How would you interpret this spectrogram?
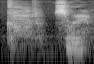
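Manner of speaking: whispered, sighing apology; holding back tears. Real, not acted. Medium apologising to the client, whispering to keep from crying. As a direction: sigh and barely voice it, fighting tears. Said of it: "I'm not gonna cry".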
